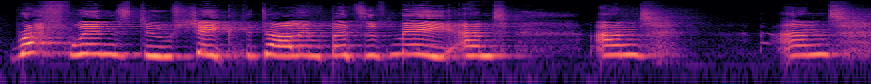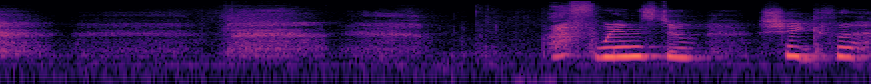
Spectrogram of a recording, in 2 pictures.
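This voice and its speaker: High-voiced actress as a desperate, sarcastic jilted wife. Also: female voice, very animated, normal speed. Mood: tearful, pleading. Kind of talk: acted stage monologue.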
